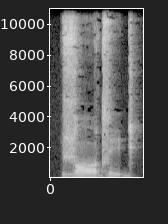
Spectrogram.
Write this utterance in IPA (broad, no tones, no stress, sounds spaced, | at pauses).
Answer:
ʑ ɔː d z i ɡ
